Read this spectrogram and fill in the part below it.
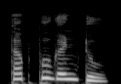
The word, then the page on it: ತಪ್ಪುಗಂಟು: tappu gaṇṭu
